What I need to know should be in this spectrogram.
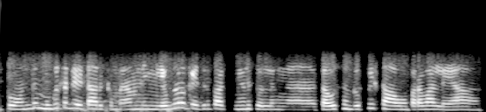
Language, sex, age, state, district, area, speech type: Tamil, female, 18-30, Tamil Nadu, Tiruvarur, rural, conversation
